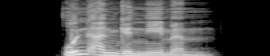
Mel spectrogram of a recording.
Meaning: strong dative masculine/neuter singular of unangenehm
- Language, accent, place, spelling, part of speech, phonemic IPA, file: German, Germany, Berlin, unangenehmem, adjective, /ˈʊnʔanɡəˌneːməm/, De-unangenehmem.ogg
